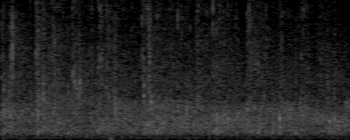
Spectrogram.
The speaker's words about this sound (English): Amen. Just as, amen, you can clap.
